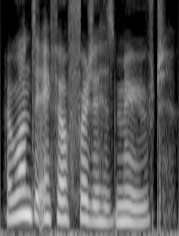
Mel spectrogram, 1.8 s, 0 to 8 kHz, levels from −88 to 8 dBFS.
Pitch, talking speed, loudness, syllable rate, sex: 225 Hz, 200 wpm, -17 LUFS, 6.4 syllables/s, female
